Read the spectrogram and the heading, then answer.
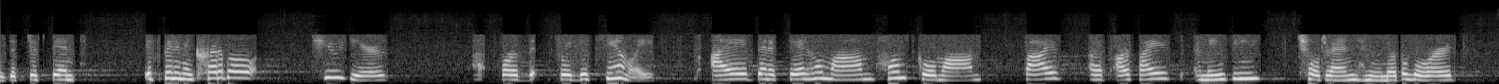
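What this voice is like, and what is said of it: Shaking, emotional voice. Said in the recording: “My voice is even shaking. I'm just shaken up”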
